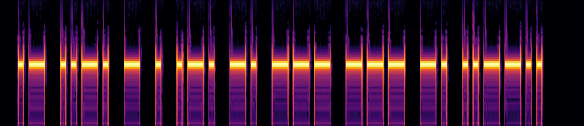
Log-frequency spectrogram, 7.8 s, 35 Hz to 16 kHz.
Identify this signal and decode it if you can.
Morse code, heard as a keyed tone, about 17 wpm, 700 Hz. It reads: AFTERNOON?
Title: Sentences from Top 1500 Words 17wpm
